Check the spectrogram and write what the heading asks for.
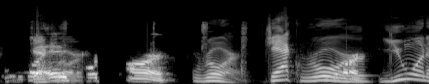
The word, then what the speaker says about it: Roar: Are you saying Roar? I think that's right. Spell it. R-O-A-R-O. It's Roar. Jack Roar.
